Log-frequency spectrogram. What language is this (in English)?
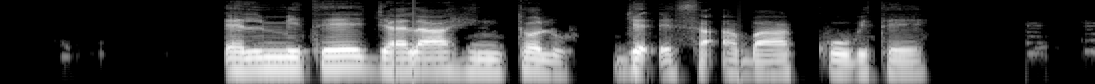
Oromo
